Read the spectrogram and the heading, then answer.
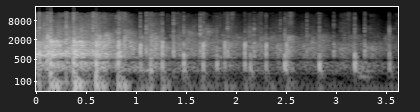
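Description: A crowd bursts into applause, a dense wash of many hands clapping at once that thins into scattered, separate claps as it winds down over a few seconds.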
